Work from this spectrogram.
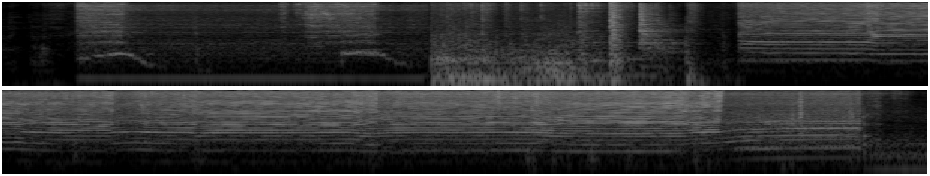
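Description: A thickness planer machines plywood pieces, with a loud motor hum and a whining cutterhead that bites harder as a board feeds through and then runs steadily for several seconds, alone and close by.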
